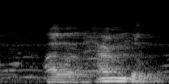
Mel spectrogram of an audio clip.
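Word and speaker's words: الحمد: lam yang dibaca ya, seperti lafaz alhamdu itu ada yang baca alhamdu, nggak boleh ya. Jadi nggak boleh tawalud kan, lam itu bukan huruf qalqalah ya. Jadi bacanya harus diluruskan.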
